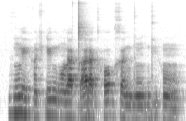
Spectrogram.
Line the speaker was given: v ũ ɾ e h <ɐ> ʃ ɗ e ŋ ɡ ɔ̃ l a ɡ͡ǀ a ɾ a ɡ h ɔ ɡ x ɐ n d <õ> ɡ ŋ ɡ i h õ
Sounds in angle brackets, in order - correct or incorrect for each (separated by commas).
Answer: incorrect, incorrect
